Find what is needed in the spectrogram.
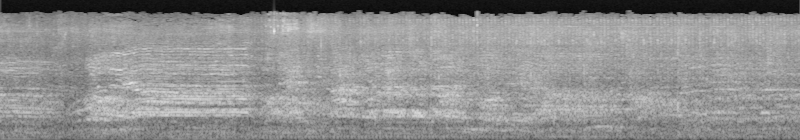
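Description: A crowd chanting loudly together, many voices sustaining the same sung-out phrases.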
